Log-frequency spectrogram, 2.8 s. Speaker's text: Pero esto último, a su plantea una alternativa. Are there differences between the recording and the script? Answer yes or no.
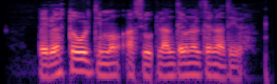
no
